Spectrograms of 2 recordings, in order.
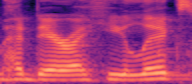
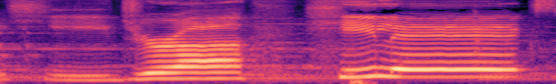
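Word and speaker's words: Hedera helix: want to say it the correct way to say it is hadera Helix for those that are new to the channel I mispronounce it by saying hedra Helix because it is a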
